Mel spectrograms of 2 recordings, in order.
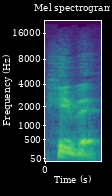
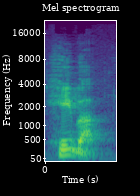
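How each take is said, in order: First: The name ends on an e vowel. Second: The name ends on a plain a vowel. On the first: The speaker calls it wrong. "a la manera dialectal" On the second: The speaker calls it right. "no se debería pronunciar, ... sería Hiba"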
